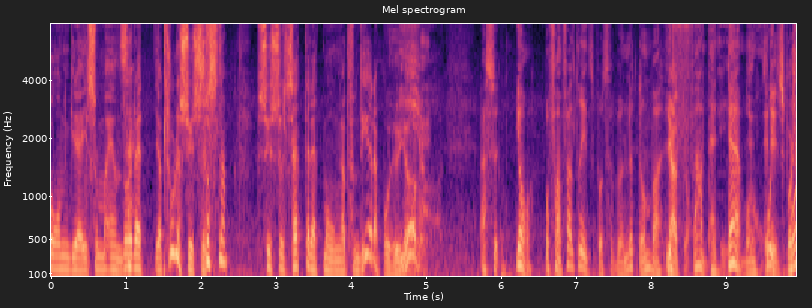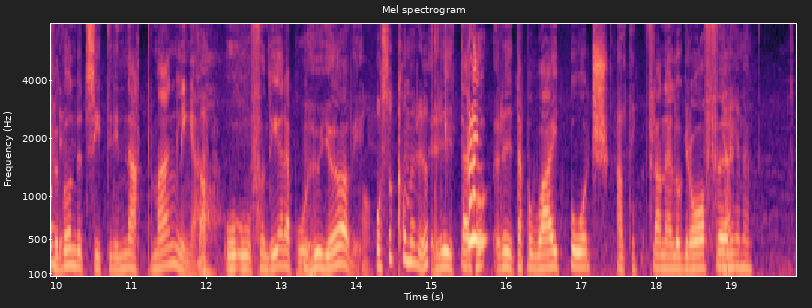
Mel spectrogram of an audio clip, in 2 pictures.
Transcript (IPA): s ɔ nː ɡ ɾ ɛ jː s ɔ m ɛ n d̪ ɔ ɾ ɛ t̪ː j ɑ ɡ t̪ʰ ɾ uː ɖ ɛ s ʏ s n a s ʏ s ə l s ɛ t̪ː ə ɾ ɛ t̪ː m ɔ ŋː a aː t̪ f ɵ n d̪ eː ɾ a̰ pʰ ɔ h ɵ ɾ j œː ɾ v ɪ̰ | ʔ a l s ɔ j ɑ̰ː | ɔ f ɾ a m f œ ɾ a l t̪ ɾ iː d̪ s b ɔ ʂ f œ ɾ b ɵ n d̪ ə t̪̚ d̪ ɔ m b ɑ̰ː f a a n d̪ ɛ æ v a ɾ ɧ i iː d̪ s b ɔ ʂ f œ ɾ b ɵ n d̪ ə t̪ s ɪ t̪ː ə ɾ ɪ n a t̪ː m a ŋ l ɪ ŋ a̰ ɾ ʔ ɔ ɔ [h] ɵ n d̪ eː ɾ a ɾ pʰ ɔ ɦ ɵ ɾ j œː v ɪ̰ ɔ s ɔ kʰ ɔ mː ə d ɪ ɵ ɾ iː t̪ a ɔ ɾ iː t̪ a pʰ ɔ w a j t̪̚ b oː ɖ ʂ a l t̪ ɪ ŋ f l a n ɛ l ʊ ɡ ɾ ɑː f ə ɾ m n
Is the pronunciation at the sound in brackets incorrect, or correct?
incorrect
